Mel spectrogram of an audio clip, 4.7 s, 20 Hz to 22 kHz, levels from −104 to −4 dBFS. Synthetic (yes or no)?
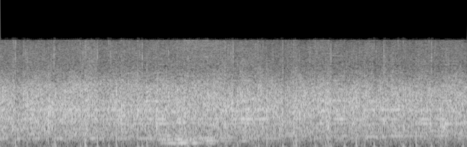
no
